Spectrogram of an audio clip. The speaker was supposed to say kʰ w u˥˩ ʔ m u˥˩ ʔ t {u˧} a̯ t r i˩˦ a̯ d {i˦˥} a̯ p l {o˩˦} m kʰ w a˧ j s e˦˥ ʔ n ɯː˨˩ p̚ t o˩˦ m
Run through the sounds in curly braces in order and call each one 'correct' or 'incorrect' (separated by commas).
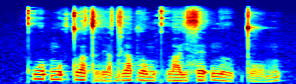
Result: correct, correct, incorrect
